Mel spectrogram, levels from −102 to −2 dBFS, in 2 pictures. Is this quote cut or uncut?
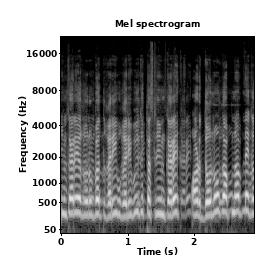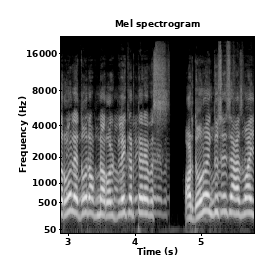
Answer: uncut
